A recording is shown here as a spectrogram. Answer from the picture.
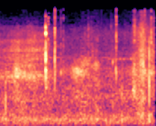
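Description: Rubber curry brush rubbing over a Doberman's short, dense coat: a soft, steady scrubbing noise with a few faint clicks.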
